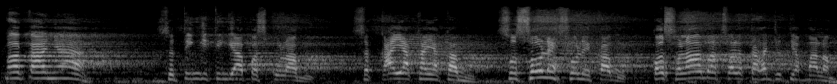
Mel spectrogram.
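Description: Middle-aged male preacher, animated and joking, tense piercing tone, recorded in a reverberant hall. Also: very high-pitched, normal speed. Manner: animated, joking, acts out wives and husbands in voices. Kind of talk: sermon at a large public gathering. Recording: echoey hall with long reverb.

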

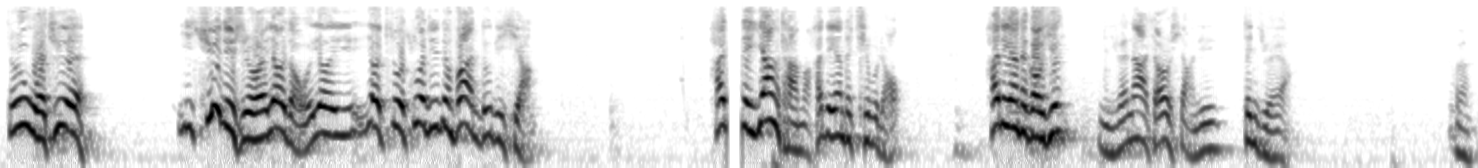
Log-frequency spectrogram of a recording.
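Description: Northeastern Mandarin man, folksy lecturer, high animated voice, restarts a lot, muffled lo-fi audio. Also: moderate pace, pauses often. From Northeast China. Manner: animated storyteller, frequent filler restarts. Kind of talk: folksy moral lecture with storytelling. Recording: dull lo-fi recording.

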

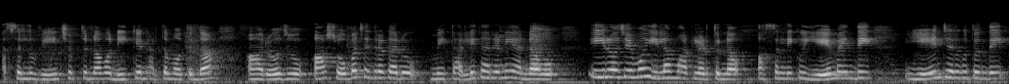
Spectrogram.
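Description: A woman's voice: high voice, steady tone, a little fast, a little mellow, a little hiss or hum, close to an everyday voice. Woman voicing a bewildered young husband. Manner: confused, questioning. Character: worried young man questioning his wife. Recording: roomy, slightly dull recording.

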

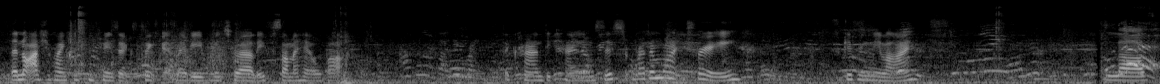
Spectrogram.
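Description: A young woman filming herself around a large indoor garden centre on her phone. She narrates casually and gushes, piling on "love" and "so beautiful" as she browses. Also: medium pitch. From Essex, England. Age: young adult. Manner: chatty and gushing, lots of "love" and "so beautiful". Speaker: vlogger. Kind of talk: casual shopping vlog narration. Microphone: handheld phone camera.

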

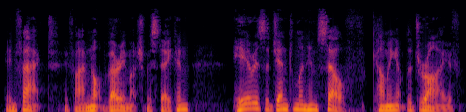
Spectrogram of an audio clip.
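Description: A man voicing a composed, authoritative detective in a storybook reading, formal, measured and stern. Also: lowish voice, animated, a little mellow, dry recording, dull audio. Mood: quiet, assured.

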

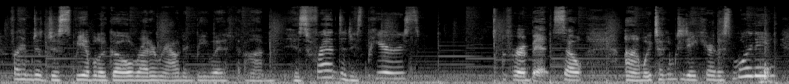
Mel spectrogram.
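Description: A vlogger in her thirties, sounding stuffy and congested, chats casually to her phone camera held at arm's length, first from a parked car and then in her home kitchen. She fills her talk with ums and little laughs. Her mid-range voice is expressive at normal speed, with music playing in the background.

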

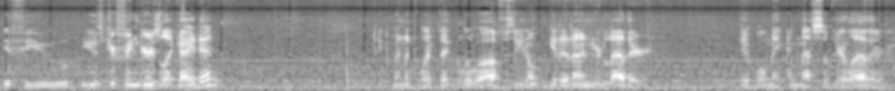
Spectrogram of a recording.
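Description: Deep-voiced man explaining leather craft. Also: normal speed, pauses often, background noise. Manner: relaxed, step-by-step explaining while working. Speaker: leatherworking instructor. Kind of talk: hands-on craft tutorial. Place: workshop bench indoors.

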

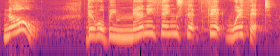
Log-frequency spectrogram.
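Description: A middle-aged American woman pastor preaches loudly from a podium in a church hall, her high-pitched voice a little slow, picked up by the podium microphone. She repeats key phrases and puts questions to the congregation.

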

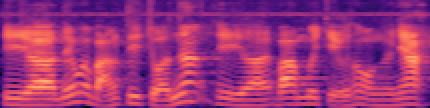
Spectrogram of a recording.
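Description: Very fast southern Vietnamese man, hard-selling. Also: fairly high pitch, a bit bright, highs cut off. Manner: repetitive, informal patter addressed to buyers. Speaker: motorbike salesman. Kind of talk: hard-sell sales pitch, listing prices. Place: large open-sided motorbike warehouse. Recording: clear ambient noise of open warehouse.

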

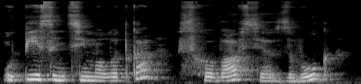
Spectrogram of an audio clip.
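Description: A woman teaching a speech-sounds lesson to small children, asking coaxing questions and articulating slowly and clearly. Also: fairly low pitch, lively intonation, mellow. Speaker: kindergarten teacher. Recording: roomy echo.

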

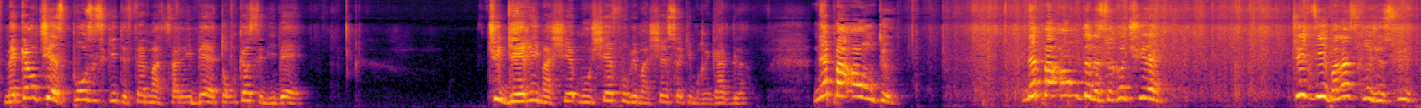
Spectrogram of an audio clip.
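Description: Speaking at normal speed with frequent pauses, a woman with a high, fairly bright, expressive voice delivers a fervent live address on social media, preacherly and full of emphatic repetition. She speaks Medumba and works as a live-stream host and parent advocate. A phone camera records her at close range as she sits on a sofa in a small indoor room.

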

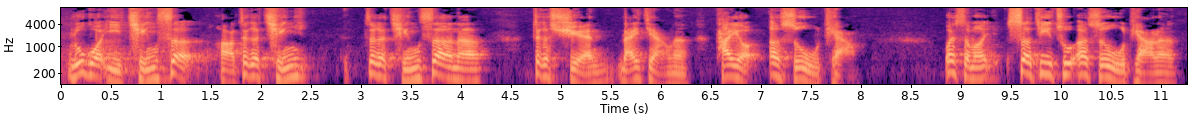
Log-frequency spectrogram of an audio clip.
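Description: A man giving a classroom lecture on classical texts, explaining step by step with drawn-out particles and sung example tones. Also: medium pitch, expressive, a little mellow. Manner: explains with pauses, drawn-out particles, chants and hums sounds.

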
